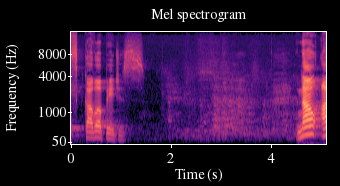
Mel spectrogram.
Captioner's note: audience laughing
